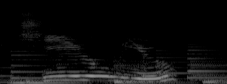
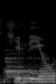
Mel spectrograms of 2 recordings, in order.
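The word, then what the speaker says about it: Kilju: So, Marata couldn't buy the kill you. Is this the way to write kill you? K I L J U. Right. That nobody taught me the pronunciation was Kio.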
